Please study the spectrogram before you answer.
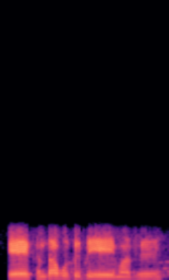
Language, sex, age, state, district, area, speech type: Bodo, female, 60+, Assam, Kokrajhar, rural, conversation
